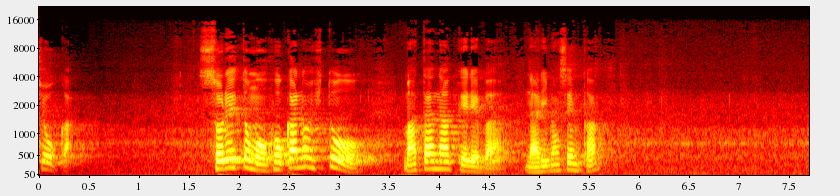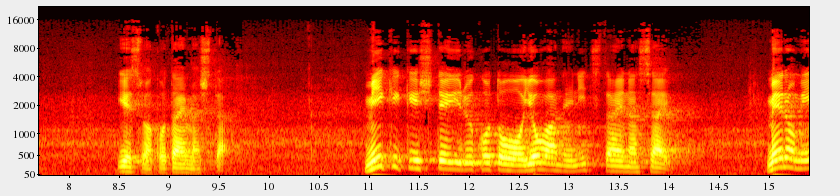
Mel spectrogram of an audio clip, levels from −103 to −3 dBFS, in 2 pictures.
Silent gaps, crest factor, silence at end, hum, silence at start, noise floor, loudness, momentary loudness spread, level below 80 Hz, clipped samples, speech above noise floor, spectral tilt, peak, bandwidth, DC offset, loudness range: none; 22 dB; 0 s; none; 0 s; -53 dBFS; -21 LUFS; 13 LU; -64 dBFS; under 0.1%; 32 dB; -4.5 dB/octave; 0 dBFS; 15 kHz; under 0.1%; 9 LU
